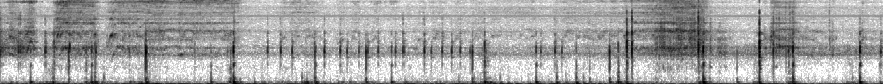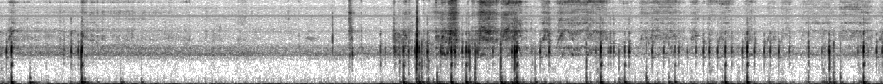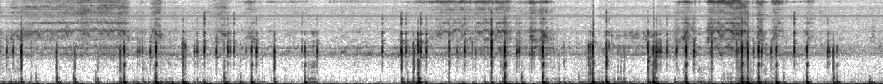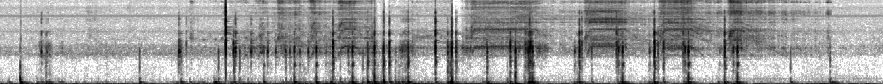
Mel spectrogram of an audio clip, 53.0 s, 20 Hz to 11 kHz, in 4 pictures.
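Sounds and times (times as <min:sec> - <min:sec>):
rc truck motor whine: 0:00.0 - 0:52.9
sharp clicks and knocks: 0:42.4 - 0:52.3.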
